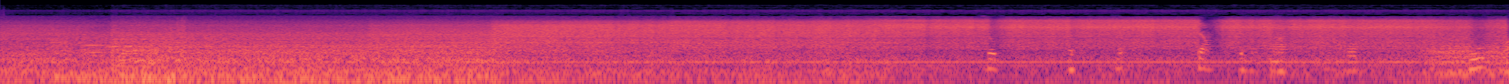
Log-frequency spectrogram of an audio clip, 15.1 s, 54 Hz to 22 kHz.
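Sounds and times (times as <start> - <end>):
steady hiss and room noise: 0.0 - 15.0.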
